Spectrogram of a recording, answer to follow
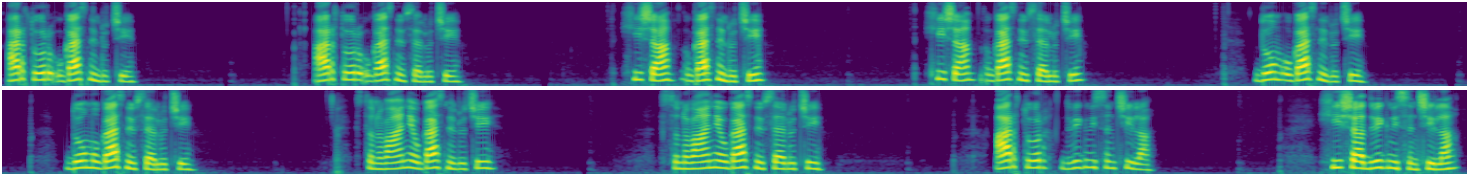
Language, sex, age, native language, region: Slovenian, female, 30-49, Slovenian, Central Slovenia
